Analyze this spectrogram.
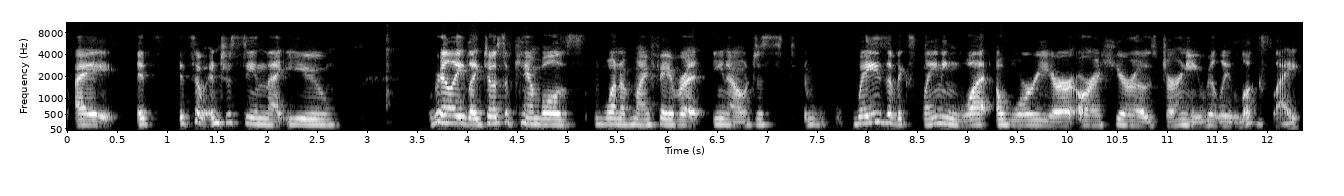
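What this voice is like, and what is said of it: Choked up, emotional voice. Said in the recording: “I get a little choked up when I could hear my voice just there”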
